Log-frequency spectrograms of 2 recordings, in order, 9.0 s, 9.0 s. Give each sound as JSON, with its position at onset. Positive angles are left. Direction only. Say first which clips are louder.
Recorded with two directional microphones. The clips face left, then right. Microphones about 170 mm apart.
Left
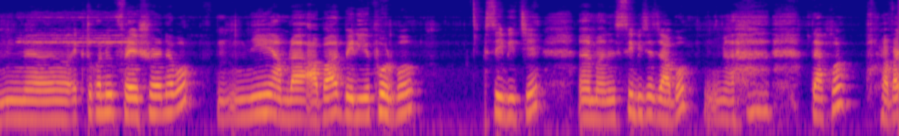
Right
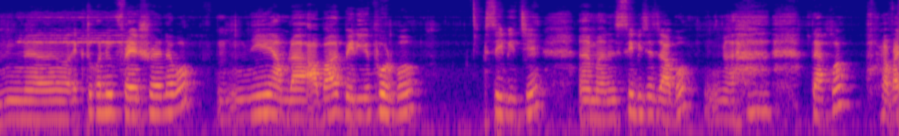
{"t": 0.0, "sound": "speech", "louder": "left 7 dB", "side_deg": 30}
